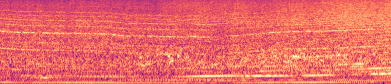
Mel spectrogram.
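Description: Tyres squeal through a corner.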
